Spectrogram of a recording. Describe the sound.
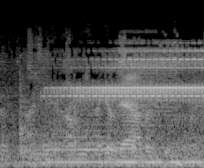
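A mobile phone rings with a steady, high-pitched electronic ringtone that grows louder after a brief start and continues to the end.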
